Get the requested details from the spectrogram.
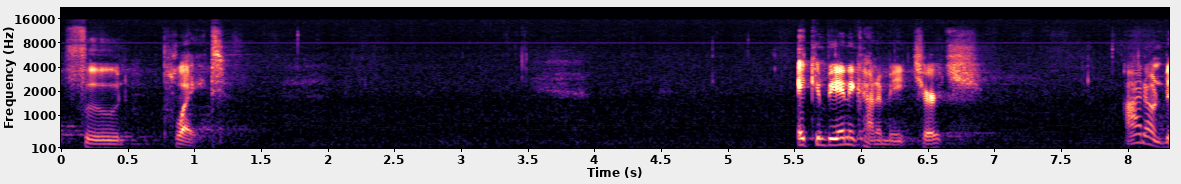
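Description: A man speaks calmly and slowly into a microphone, with long pauses.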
